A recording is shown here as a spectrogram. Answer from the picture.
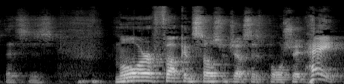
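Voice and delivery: ordinary talk, nothing marked

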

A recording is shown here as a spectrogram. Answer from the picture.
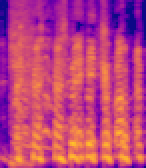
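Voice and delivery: cracking up at the silly name; laughing. Real, not acted. Host laughing while repeating the rapper's name. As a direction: say the name through a real laugh.

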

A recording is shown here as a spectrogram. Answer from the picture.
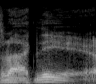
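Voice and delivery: put-on slow, stretched Southern accent; mock Southern drawl. Host doubts anyone talks so, exaggerated Southern drawl. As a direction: lean into a thick Southern drawl. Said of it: "that specific American Southern dialect".

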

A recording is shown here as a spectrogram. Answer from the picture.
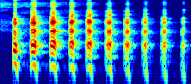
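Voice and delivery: high, rippling cackle that falls away; self-amused laugh that keeps going; long laugh. Acted. Admitting he can be a bastard, long laugh.

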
